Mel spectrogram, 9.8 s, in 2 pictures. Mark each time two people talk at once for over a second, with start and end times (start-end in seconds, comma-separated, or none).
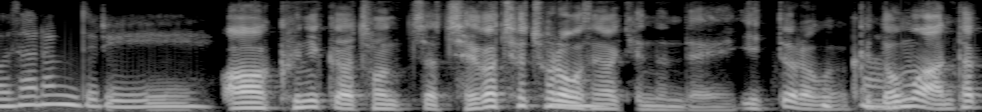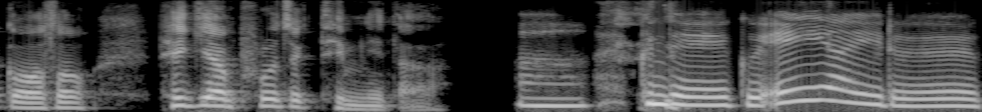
none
